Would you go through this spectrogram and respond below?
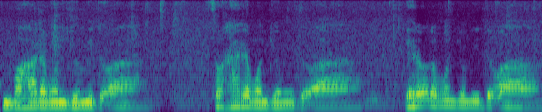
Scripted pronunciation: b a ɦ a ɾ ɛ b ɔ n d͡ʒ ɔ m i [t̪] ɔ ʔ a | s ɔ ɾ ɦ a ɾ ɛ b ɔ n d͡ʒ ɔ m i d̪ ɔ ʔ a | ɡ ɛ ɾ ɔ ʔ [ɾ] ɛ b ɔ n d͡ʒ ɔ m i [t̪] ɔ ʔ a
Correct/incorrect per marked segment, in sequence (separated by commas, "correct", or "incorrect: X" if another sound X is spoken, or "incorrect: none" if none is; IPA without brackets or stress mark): incorrect: d̪, correct, incorrect: d̪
